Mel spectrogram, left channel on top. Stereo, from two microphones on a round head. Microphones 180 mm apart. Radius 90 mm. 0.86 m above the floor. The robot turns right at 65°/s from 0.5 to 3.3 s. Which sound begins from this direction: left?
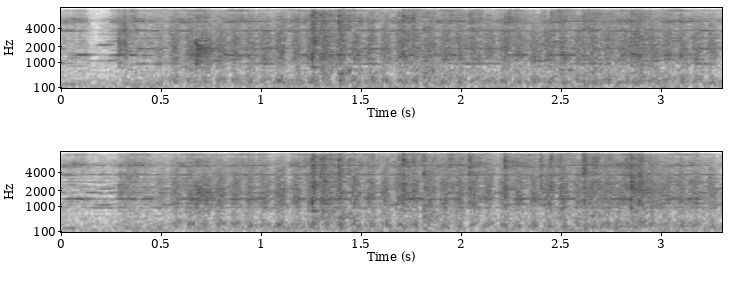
A crack, at 0.3 s.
